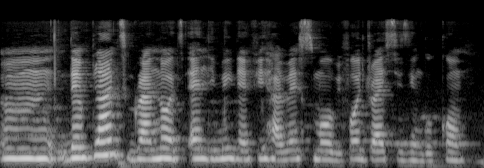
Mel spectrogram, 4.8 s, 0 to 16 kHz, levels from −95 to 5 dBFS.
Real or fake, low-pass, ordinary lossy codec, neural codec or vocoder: real; 9.9 kHz; none; none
